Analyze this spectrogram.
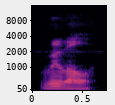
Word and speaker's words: Reuel: j.r.r stand for in JRR Tolkien's name it is John Ronald Reuel REU e L rule I think that's how you say it could be wrong but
